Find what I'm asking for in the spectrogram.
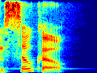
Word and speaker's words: Sokko: I always pronounced her name Sokko, like Southern Comfort.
